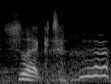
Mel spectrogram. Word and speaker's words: Schlecht: you say your last name sweetie very carefully shle nice so uh it's the last day of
